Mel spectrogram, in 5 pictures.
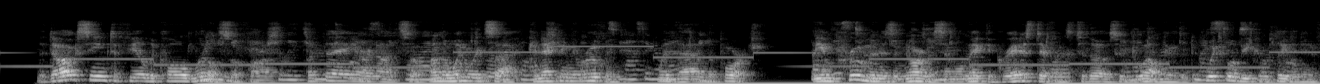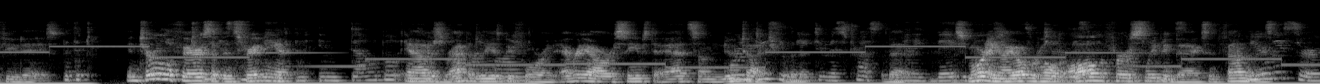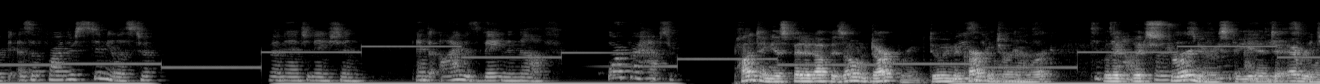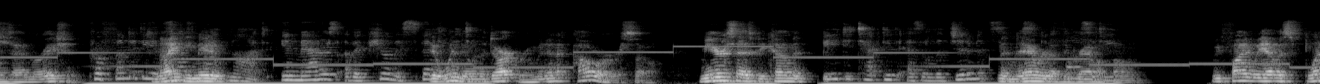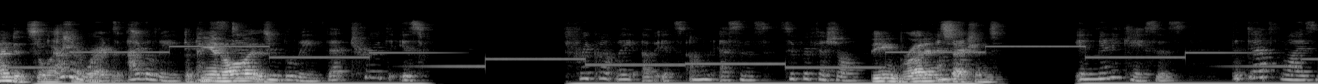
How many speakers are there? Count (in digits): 2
